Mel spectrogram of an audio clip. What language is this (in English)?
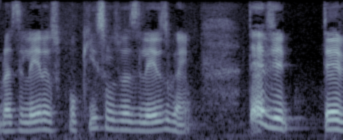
Portuguese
